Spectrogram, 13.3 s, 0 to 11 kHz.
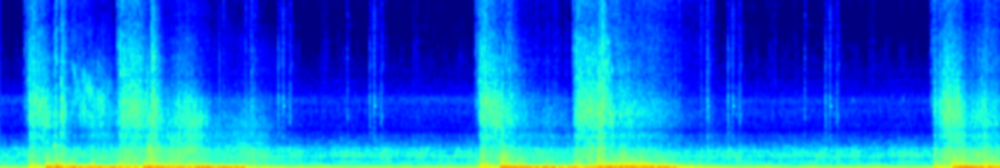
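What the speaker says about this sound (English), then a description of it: "So, 5 M9 Skep launcher rockets to the side of the Mech Rider sets it on fire." Rockets from an M9 Skep launcher slam into the side armor of a Mech Rider in a video game, sounding as heavy booming blasts that come in loud waves with rumbling decay between them.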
